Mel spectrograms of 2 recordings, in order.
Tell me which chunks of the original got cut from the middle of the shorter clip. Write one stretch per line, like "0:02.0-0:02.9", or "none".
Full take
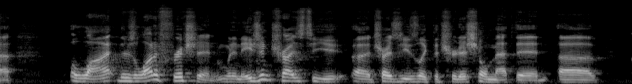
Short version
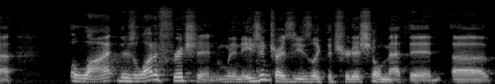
0:02.7-0:03.8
